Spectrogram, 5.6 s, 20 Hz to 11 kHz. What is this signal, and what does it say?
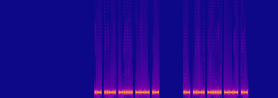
Morse code, heard as a keyed tone, about 46 wpm, 700 Hz. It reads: AF6OA AF6OA
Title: USA Call Signs - 5 Characters - Repeated 2x - 50wpm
